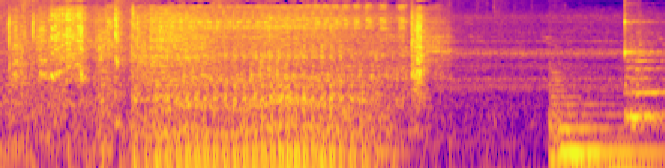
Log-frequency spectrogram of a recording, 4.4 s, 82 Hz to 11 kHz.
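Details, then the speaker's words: Fekon Rev X 125 motorcycle, converted to DC stator, with a fully charged battery: engine fires and runs roughly for a few seconds, then dies; stalls when throttled; carburetor uncleaned for years. "Ayaw talagang umandar at namatay talaga siya."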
